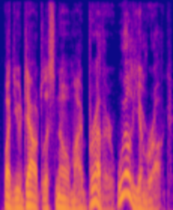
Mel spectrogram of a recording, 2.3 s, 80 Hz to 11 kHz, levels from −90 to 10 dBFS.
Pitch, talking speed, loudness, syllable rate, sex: 115 Hz, 210 wpm, -18 LUFS, 5.1 syllables/s, male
